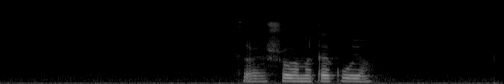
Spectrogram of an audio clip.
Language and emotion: Russian, neutral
